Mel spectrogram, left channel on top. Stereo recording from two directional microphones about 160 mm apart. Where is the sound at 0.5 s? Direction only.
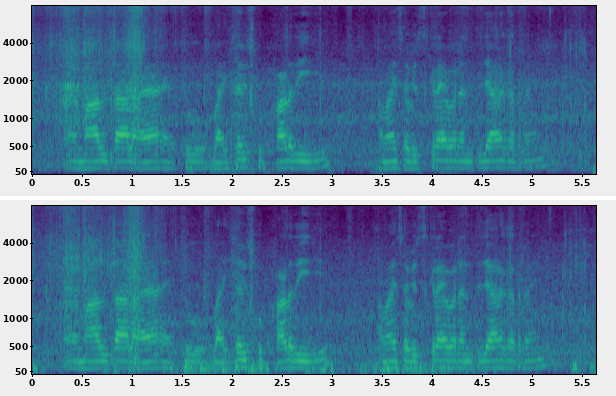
10° right (ahead or behind).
